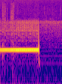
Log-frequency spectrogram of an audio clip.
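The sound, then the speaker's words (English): A steady telephone dial tone hums loudly for under a second as a call is placed, then cuts off abruptly, leaving only faint background hiss. No voices are present. “Let's call that number.”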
